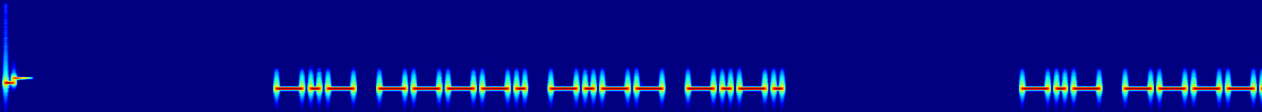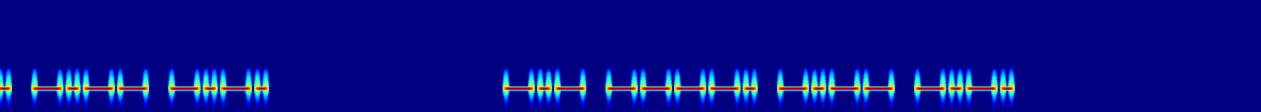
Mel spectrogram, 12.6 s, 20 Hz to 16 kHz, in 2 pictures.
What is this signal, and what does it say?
Morse code, heard as a keyed tone, about 28 wpm, 700 Hz. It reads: K9YC K9YC K9YC
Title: Easy Call Signs Repeated 3x - 28wpm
